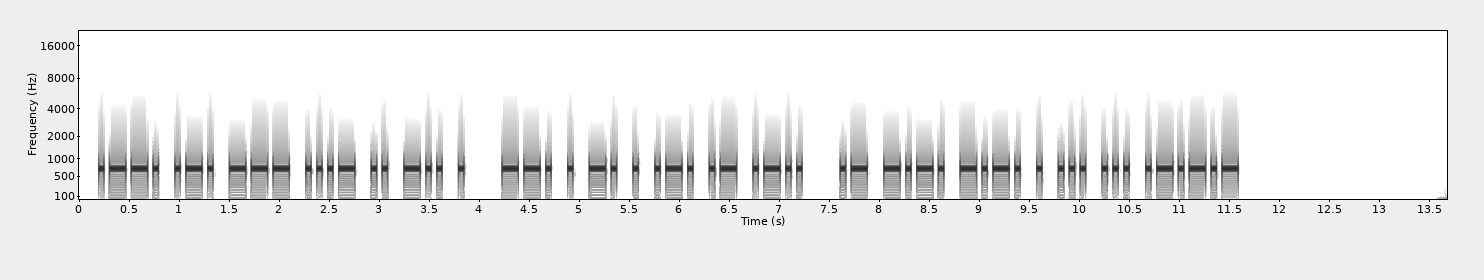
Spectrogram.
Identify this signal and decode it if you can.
Morse code, heard as a keyed tone, about 21 wpm, 700 Hz. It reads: PROVIDE GENERAL ACCESS.
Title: Sentences from Top 1000 Words - Review Part 4 - 22wpm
